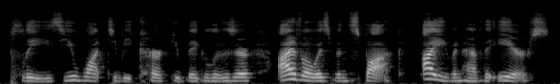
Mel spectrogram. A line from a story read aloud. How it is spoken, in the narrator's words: John scoffs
